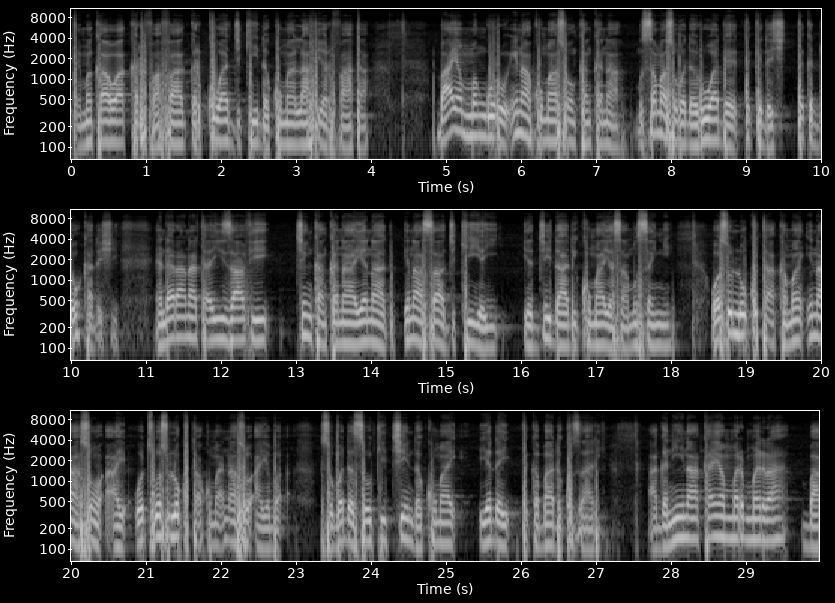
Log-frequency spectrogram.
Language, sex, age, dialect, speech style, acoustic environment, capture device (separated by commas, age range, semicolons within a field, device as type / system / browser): Hausa, male, 18-24, Nigeria - Nigerian Standard, relaxed; focused, silence, mobile / Linux / Chrome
